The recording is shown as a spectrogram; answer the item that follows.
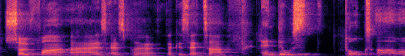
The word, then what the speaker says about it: Gazzetta: Gazzetta. Is that how you pronounce it?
